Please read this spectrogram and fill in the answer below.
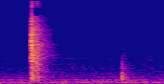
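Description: A sharp snap about half a second in, then a much fainter click near the end.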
